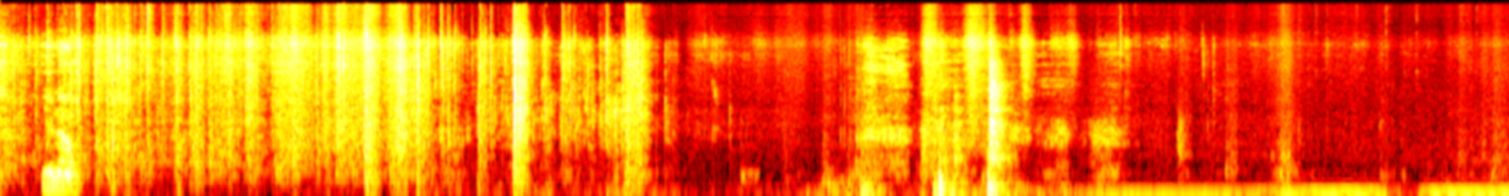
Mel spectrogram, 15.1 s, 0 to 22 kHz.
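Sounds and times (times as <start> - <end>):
plastic packaging crinkling: 0.0 - 7.3.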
